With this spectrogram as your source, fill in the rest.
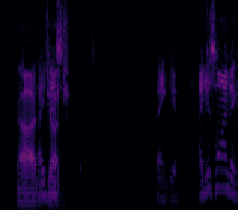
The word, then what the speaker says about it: Judge: Judd or Judge? I don't know. No, I gotta get it right. If I'm gonna say the guy's name, right? I at least owe it to him to say it right. Come back to me. I'm looking it up. Judge.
